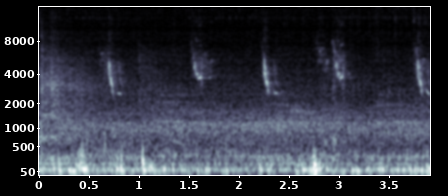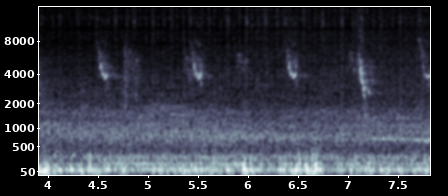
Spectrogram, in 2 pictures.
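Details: Sparrows hidden in riverside cherry trees beside a footpath in Kanazawa-hakkei, Japan, 11 May 2019, about 15:13: short, high, downslurred chirps about once a second over low rumbling and knocking of a shutter being lowered.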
